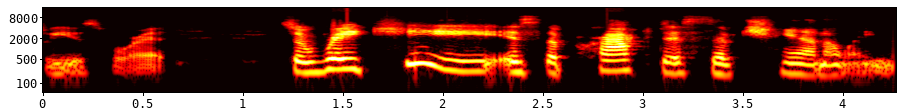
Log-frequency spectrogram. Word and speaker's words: Reiki: I pronounce it Reiki.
